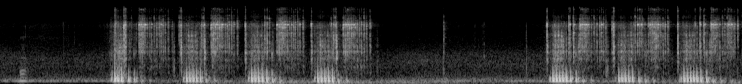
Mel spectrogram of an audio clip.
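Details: 2010 Echo HC 150 hedge trimmer, carburetor had previously failed, probably unused since late spring, started on choke with primes: small two-stroke buzzes up crisply in short throttle blips and drops back to a steady idle; normal running.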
